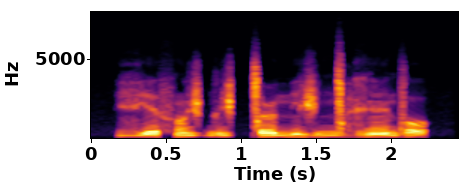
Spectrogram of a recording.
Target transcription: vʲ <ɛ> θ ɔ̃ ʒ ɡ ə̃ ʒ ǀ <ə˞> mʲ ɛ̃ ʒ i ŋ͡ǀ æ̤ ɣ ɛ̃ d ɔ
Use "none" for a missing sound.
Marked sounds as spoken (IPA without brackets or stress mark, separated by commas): ɛ, ə˞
